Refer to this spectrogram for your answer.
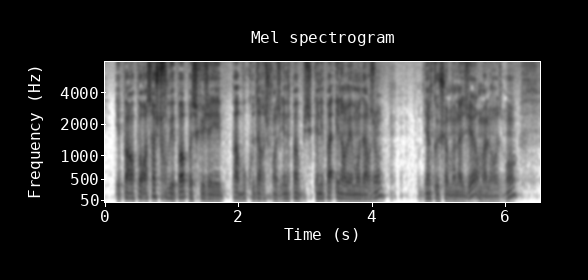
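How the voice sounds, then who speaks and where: A man talks at a very fast pace with a very deep, low pitch and lively intonation, the sound dry and close with no echo. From Congo, moved to France at about 16. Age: 20s. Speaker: podcast guest, tenant. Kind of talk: casual interview chat.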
